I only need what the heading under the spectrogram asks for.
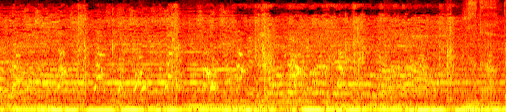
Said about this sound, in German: bellen sogar die Hunde mit, ne?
